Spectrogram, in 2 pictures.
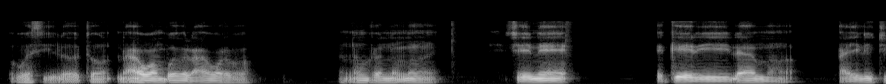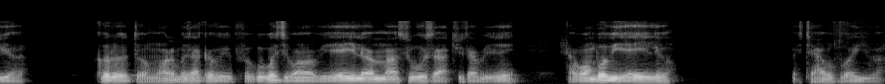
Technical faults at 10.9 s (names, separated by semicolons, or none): none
